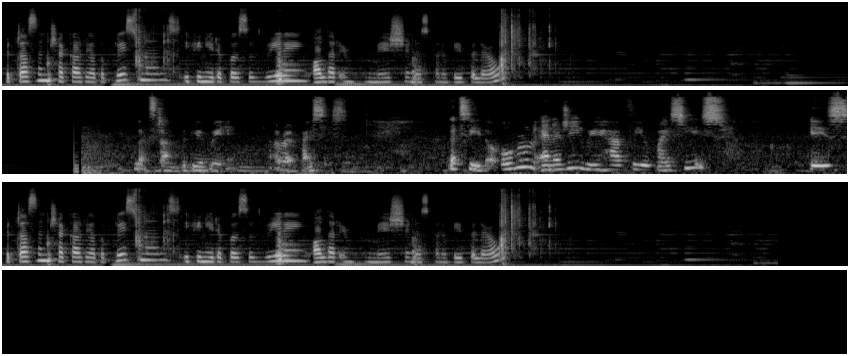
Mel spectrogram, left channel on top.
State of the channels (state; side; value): drops out; right; at 7.8 s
